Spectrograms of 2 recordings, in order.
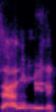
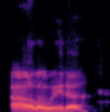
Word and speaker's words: Alameda: uh what county is this in this is alameda county alawita alameda county yes how do you spell that um a l a m-e-d-a d-a yes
